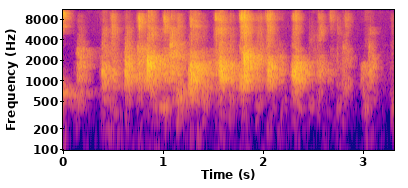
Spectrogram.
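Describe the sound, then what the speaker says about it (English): An audience at an HR technology summit applauds as a panel is welcomed on stage: a sustained round of clapping from many hands, fairly even and continuous with slight swells, with no talking over it. "Please welcome all the panelists with a round of applause"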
